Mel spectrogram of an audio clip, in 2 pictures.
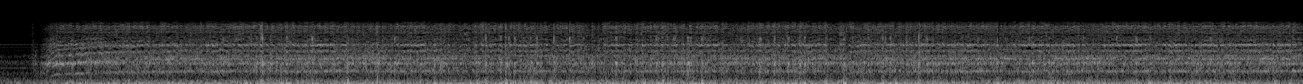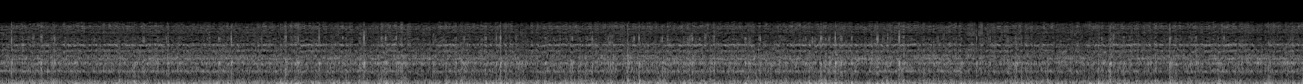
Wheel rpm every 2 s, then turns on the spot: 40, 160, 160, 160, 160, 160, 160, 160, 160, 160, 160, 160, 160.
none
